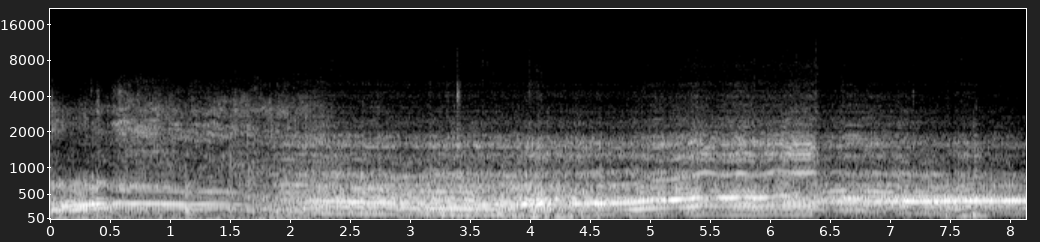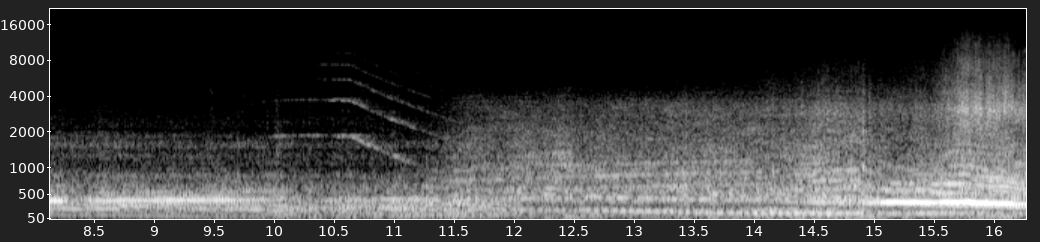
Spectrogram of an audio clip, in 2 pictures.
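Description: A racing car engine roars loudly and shifts pitch as the car accelerates and changes gear.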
